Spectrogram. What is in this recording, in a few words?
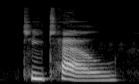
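"to tell", British English; PictureDictionary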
